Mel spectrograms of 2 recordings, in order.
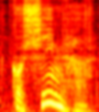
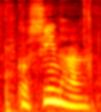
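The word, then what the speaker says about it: coxinha: Cochinha. Cochinha.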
